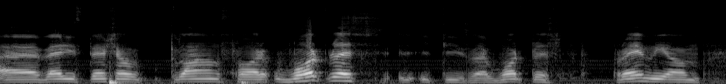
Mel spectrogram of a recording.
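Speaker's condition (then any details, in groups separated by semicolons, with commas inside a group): Cerebral palsy; since birth; speech not very clear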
